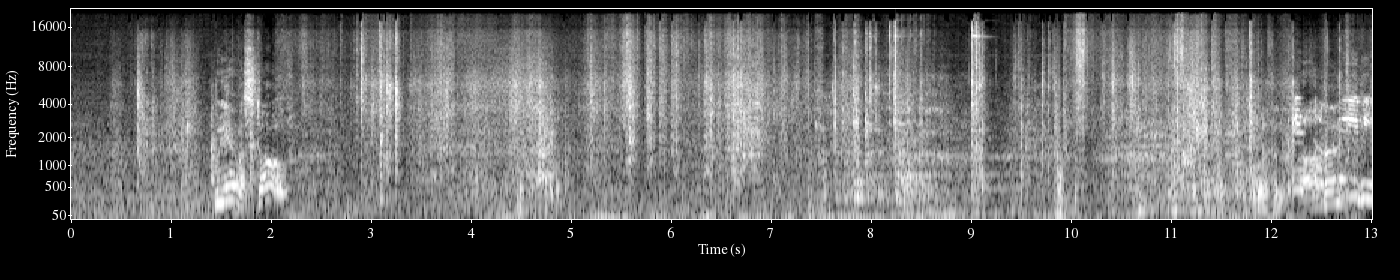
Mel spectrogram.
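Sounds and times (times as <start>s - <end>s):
stove knocks clicks and scrapes: 7.4s - 12.3s.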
